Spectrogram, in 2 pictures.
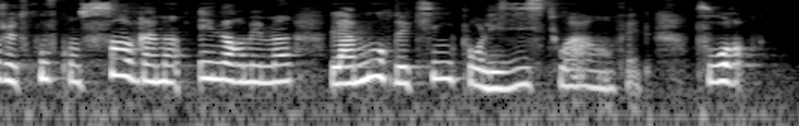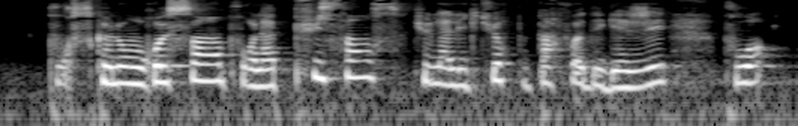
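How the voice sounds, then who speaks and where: A woman giving a casual, chatty book review, full of fillers and restarts. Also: on the high side. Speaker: book vlogger.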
